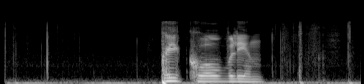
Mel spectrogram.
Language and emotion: Russian, positive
